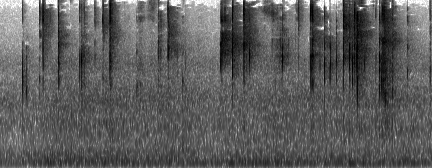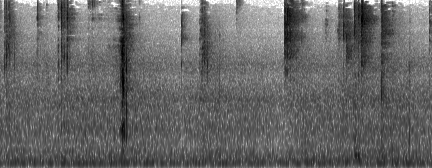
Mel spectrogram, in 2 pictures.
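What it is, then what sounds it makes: Plastic tub lid. Long nails scratch and tap the clear plastic lid of a small round slime tub filled with foam beads, held up close. Quiet, bright, crisp clicks and scratchy rasps come in irregular bursts and clusters, each dying away almost instantly over a soft steady hiss.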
